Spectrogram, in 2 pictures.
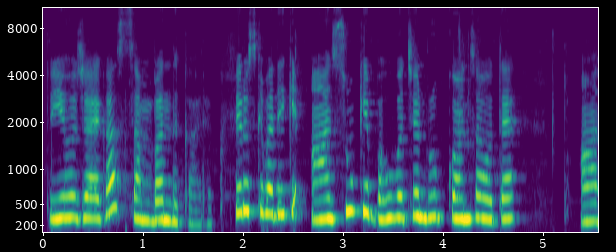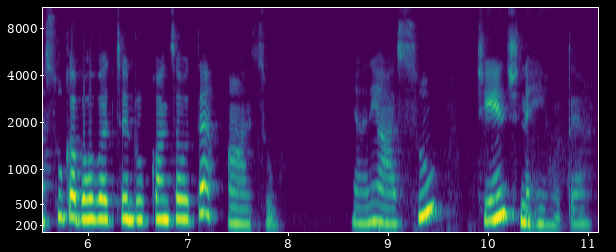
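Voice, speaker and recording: A woman teacher giving an exam-prep language lesson, explaining slowly and repeating each term with a frequent "okay". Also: high voice, warm tone. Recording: dull lo-fi audio.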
